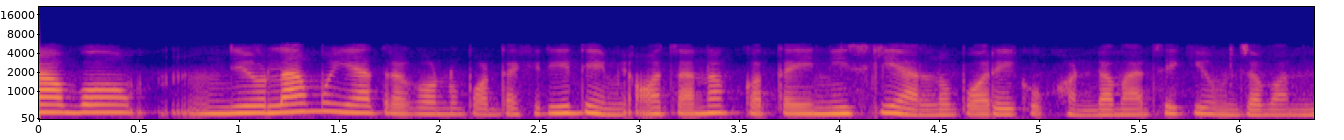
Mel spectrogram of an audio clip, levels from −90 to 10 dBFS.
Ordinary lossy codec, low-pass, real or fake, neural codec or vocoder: Opus, 24 kbps; 5.4 kHz; real; none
